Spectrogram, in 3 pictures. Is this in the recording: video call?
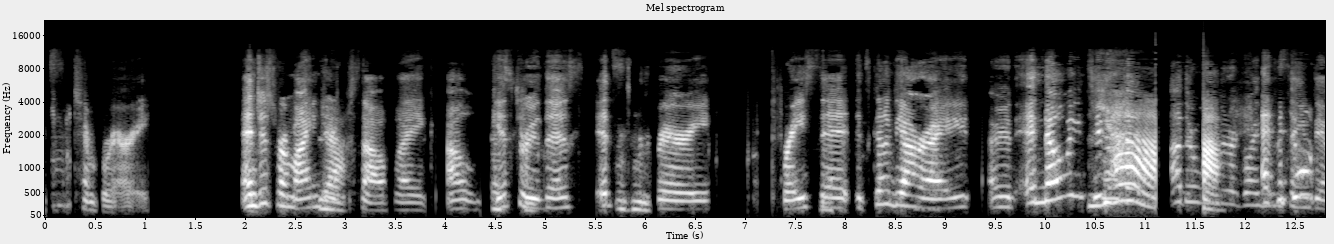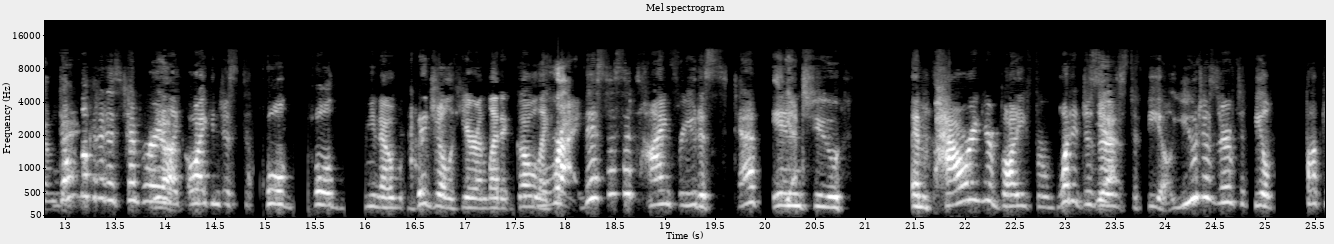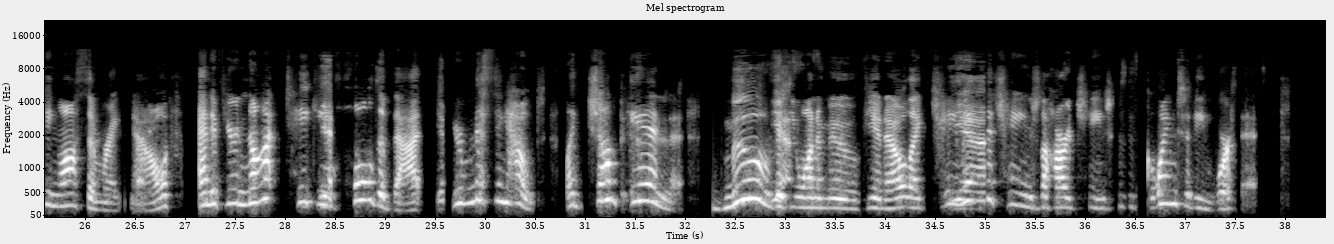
yes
